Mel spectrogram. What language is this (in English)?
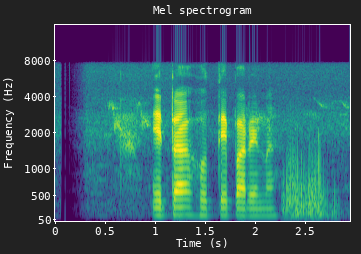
Bangla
